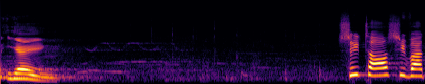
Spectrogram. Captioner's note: audience cheers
